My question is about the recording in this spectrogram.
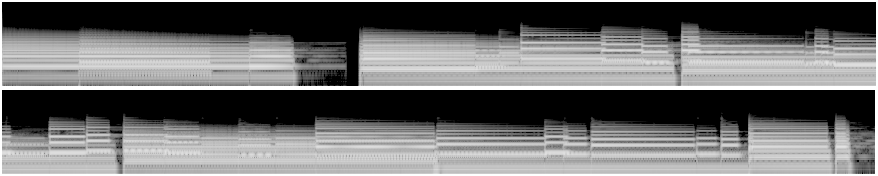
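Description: Logic Pro's Classic Electric Piano software instrument played live from a MIDI keyboard: held chords, a short break about two seconds in, then a run of changing chords and quicker notes.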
